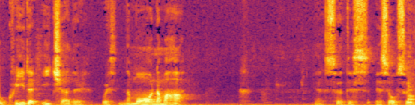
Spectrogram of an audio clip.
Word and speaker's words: Namah: Namo Namah, even though it's transcribed as Namah, it's pronounced, I think, more like Namaha. There's a quick A after the H.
